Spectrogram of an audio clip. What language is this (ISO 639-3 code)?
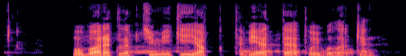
uig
